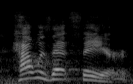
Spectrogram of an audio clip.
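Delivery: ordinary talk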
